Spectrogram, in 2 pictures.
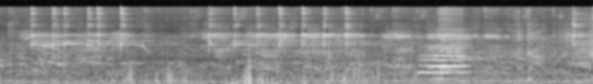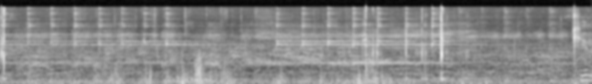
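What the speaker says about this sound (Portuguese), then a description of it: "Agora vou mostrar o trenzinho chegando." A mini tourist train pulls in on a street in Porto Seguro, Brazil, with a clear horn-like tonal blast midway and steady rolling, clinking sounds under ambient street noise and intermittent talking.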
